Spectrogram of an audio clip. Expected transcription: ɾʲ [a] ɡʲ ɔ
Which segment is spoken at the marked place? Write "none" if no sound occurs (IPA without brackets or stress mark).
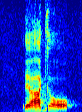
a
